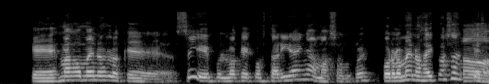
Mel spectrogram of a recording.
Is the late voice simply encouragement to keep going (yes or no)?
yes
